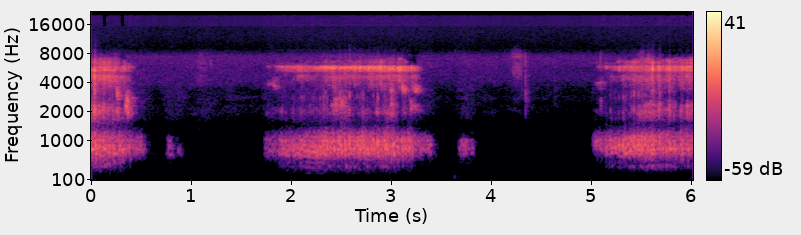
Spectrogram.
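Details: Friend who fell fast asleep during a phone call on Valentine's Day 2021: loud, rough, rattling snores, each about a second long, with quiet pauses and small breath noises between; snoring.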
